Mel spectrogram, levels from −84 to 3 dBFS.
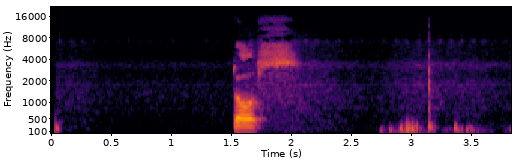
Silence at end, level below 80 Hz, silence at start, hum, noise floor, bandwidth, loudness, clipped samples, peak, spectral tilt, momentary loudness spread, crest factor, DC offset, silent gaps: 0.45 s; -72 dBFS; 0.05 s; none; -66 dBFS; 16 kHz; -24 LUFS; under 0.1%; -6 dBFS; -3.5 dB/octave; 24 LU; 24 dB; under 0.1%; none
